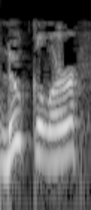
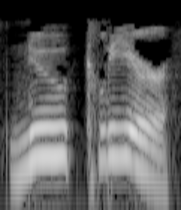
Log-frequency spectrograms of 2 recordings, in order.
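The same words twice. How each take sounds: First: The word is said as nu-cu-lar. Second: The word is said as nu-clee-er. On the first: The speaker calls it wrong. "It's not nuclear" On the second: The speaker calls it right. "but it's nuclear. Get it right"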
